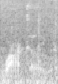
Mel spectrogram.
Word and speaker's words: Waco: it's called awake though if you're living in Waco right that's pronounced Walker all right so we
